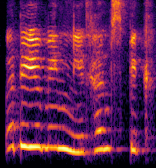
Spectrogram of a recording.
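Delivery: shrill jump up, then loud incredulous question; hammed-up disbelief, loud and high; mock disbelief. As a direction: pitch leaps high in fake shock. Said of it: "they'll be like".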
